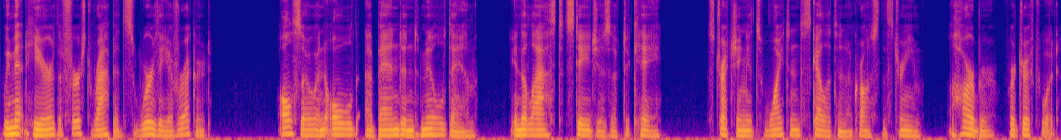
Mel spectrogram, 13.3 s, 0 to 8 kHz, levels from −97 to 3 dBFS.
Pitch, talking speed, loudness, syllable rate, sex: 110 Hz, 145 wpm, -23 LUFS, 4.6 syllables/s, male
